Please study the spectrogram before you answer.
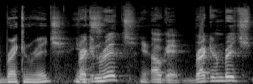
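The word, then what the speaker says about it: Breckenridge: porter uh bre from breckenbridge Brewery is that how how you pronounce it I think it's Breen Ridge Breen Ridge okay Breen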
